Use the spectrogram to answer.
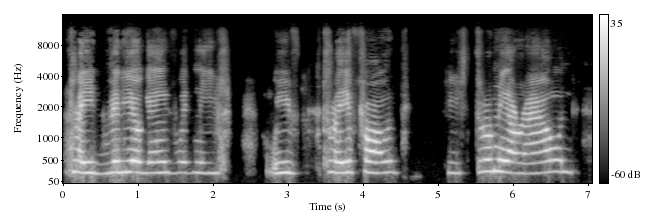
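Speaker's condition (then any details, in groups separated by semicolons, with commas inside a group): Cerebral palsy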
